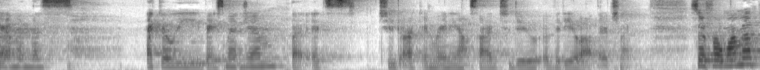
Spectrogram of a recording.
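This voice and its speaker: A woman fitness coach explaining exercises step by step in a casual, encouraging way, recorded in an echoey basement gym. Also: mid-range voice. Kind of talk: instructional workout demonstration.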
